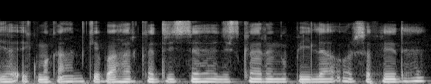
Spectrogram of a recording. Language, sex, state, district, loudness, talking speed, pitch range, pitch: Hindi, male, Jharkhand, Ranchi, -15 LUFS, 195 wpm, 120-125 Hz, 120 Hz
